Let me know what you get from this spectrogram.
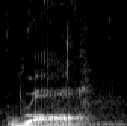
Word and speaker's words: Rauw: Raul. – Raul. – Raul. – Because it's spelled a little weird. – Raw. – R-A-U-W. Raw.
